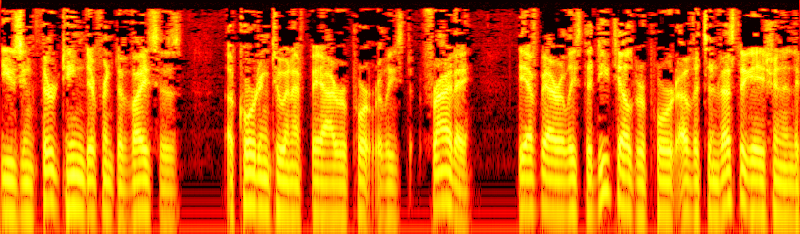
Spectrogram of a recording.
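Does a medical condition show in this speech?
No.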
